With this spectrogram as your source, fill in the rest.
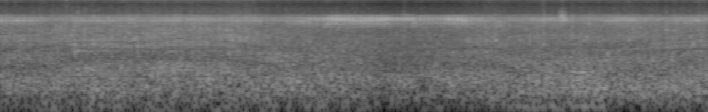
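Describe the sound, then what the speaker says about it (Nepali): Water running along a rural village path in Nepal, a steady, fairly faint rushing wash that continues evenly without pause and with no talk. "बाटोमा नै पानी आइरहेछ।"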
